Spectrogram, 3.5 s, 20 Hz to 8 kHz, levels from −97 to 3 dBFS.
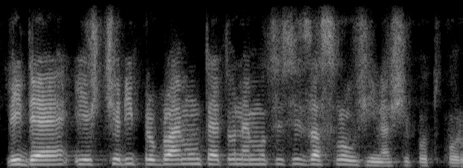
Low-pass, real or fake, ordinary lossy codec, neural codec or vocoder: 7.2 kHz; real; Opus, 16 kbps; none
